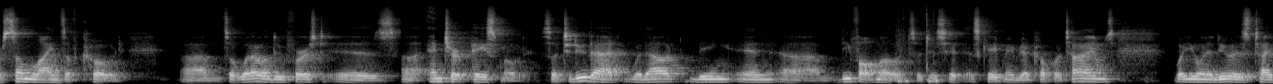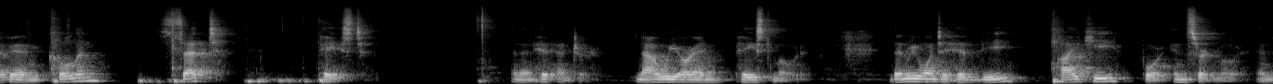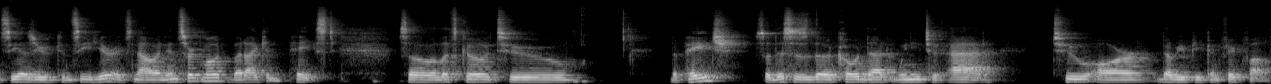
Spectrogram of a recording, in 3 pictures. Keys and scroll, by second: 9.1 Escape, 9.3 Escape, 13.2-16.4 typing, 17.4 Return.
